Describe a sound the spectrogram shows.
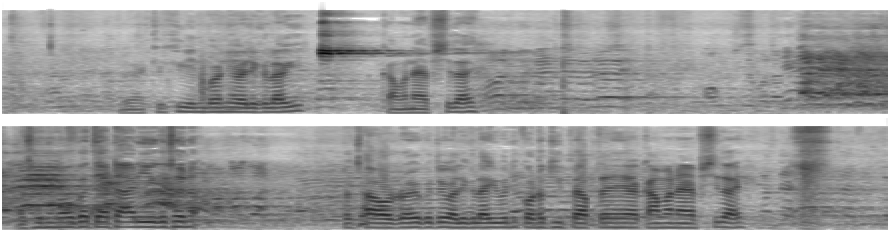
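Men shout and cheer loudly nearby.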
